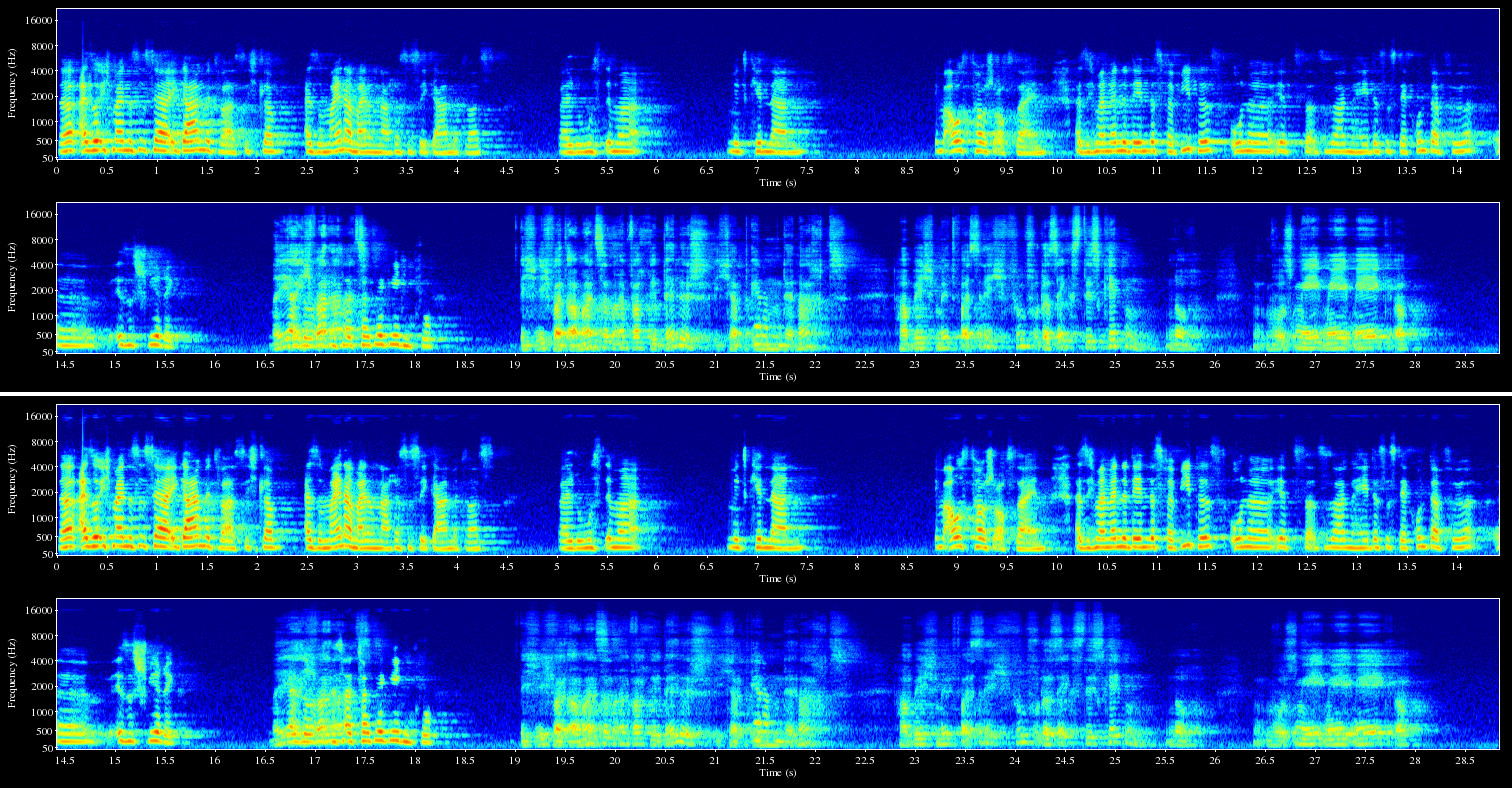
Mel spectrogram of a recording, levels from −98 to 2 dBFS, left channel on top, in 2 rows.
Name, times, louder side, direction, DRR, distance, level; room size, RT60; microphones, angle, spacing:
voice 1, 0.0-4.3 5.0-5.8 6.7-7.5 8.8-15.6 16.7-18.2 21.4-21.5, right 2 dB, 40° right, 10 dB, 1.4 m, -26 dB
voice 2, 16.5-17.4 19.1-22.3 22.8-25.8 26.4-27.9, left 2 dB, 65° left, 8 dB, 5.4 m, -35 dB
27.5 x 21.0 x 8.6 m, 0.75 s
head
